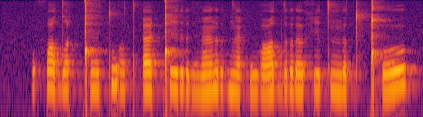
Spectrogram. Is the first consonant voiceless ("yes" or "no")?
yes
